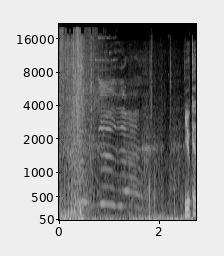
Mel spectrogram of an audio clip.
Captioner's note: bandit moaning in pain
